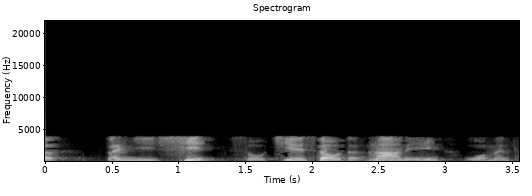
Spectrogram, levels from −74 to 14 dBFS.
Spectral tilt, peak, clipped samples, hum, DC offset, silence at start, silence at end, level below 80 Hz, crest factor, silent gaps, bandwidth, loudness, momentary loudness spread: -10 dB/octave; 0 dBFS; under 0.1%; none; under 0.1%; 0 s; 0.1 s; -36 dBFS; 16 dB; none; 4 kHz; -16 LUFS; 13 LU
